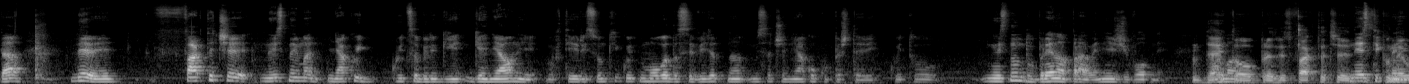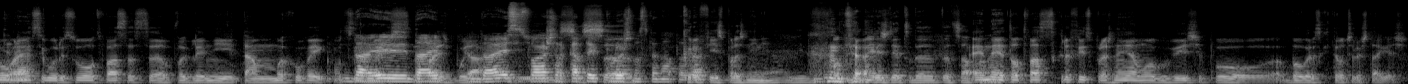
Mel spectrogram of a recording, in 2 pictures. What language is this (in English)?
Bulgarian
